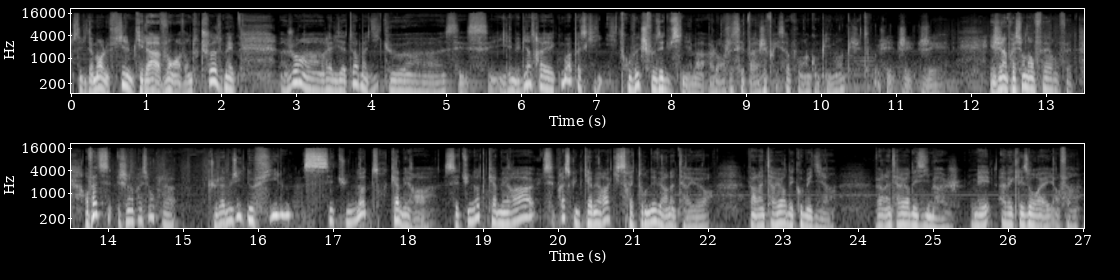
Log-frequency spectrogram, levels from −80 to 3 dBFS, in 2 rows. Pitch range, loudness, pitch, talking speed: 115-160 Hz, -19 LUFS, 135 Hz, 220 wpm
